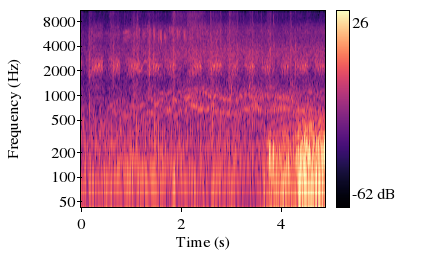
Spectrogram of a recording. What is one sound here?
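A dog pants rapidly nearby.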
